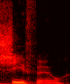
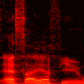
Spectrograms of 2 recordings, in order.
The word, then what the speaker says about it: Sifu: I think that's pronounced Shifu. All right. It's SIFU.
